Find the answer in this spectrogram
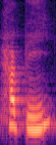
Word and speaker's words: happy: C'est la même chose pour happy. On ne va pas prononcer happy avec la même intonation sur les 2 syllabes. On prononcera la première plus longtemps et plus fort. Happy.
